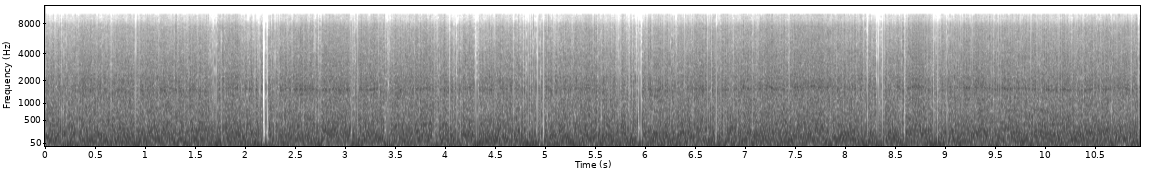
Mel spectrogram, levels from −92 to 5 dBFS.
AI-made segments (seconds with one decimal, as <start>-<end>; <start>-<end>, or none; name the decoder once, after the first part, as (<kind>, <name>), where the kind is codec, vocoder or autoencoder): 0.0-6.1 (vocoder, BigVGAN v2); 6.8-8.7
